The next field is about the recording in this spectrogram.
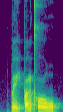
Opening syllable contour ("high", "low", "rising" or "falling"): low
